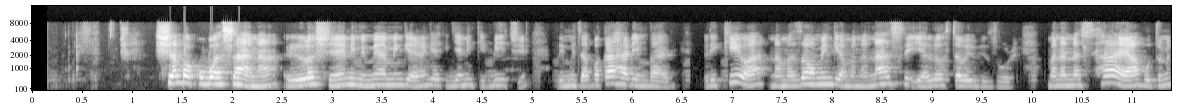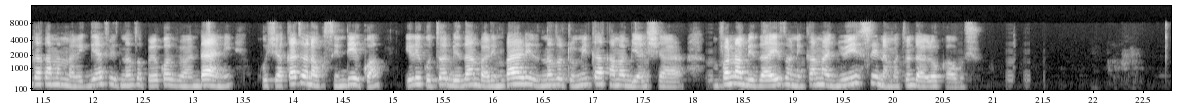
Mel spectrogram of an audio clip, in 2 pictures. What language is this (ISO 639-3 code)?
swa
